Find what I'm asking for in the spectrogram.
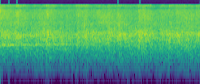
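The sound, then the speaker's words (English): Applause for a student rises as a dense, steady wash of many hands clapping, holding an even loudness for the full two seconds with no gaps or voices. “Final round of applause then. Well done.”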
